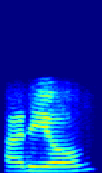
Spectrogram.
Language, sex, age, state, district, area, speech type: Sindhi, female, 18-30, Gujarat, Kutch, rural, conversation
